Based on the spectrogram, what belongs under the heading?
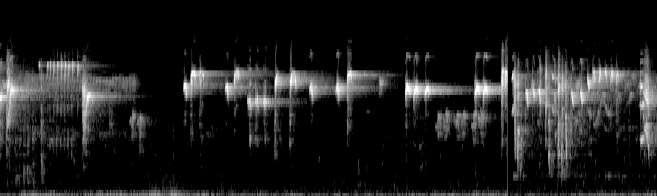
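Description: A sunbird sings a high, thin, fast song of sharp chips, buzzy trills and short whistled notes in quick bursts with brief pauses, with no other sounds.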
